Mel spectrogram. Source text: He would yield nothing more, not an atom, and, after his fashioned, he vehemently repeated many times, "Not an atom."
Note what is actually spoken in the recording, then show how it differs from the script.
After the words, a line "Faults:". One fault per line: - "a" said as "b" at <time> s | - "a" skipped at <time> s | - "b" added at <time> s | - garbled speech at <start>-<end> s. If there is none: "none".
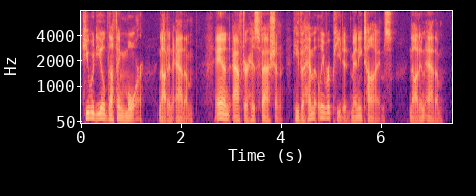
He would yield nothing more, not an atom, and, after his fashion, he vehemently repeated many times, "Not an atom."
Faults:
- "fashioned" said as "fashion" at 3.5 s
